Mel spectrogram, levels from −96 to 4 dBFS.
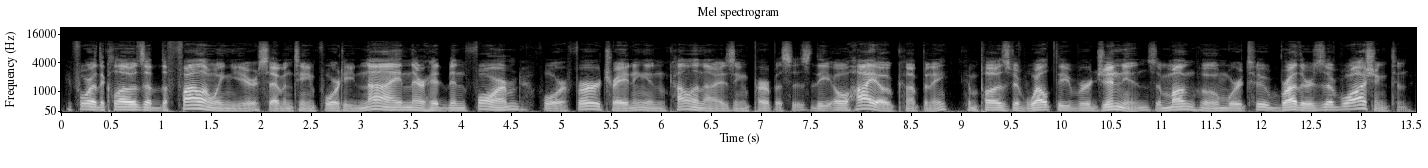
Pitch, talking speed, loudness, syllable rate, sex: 105 Hz, 150 wpm, -19 LUFS, 4.6 syllables/s, male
